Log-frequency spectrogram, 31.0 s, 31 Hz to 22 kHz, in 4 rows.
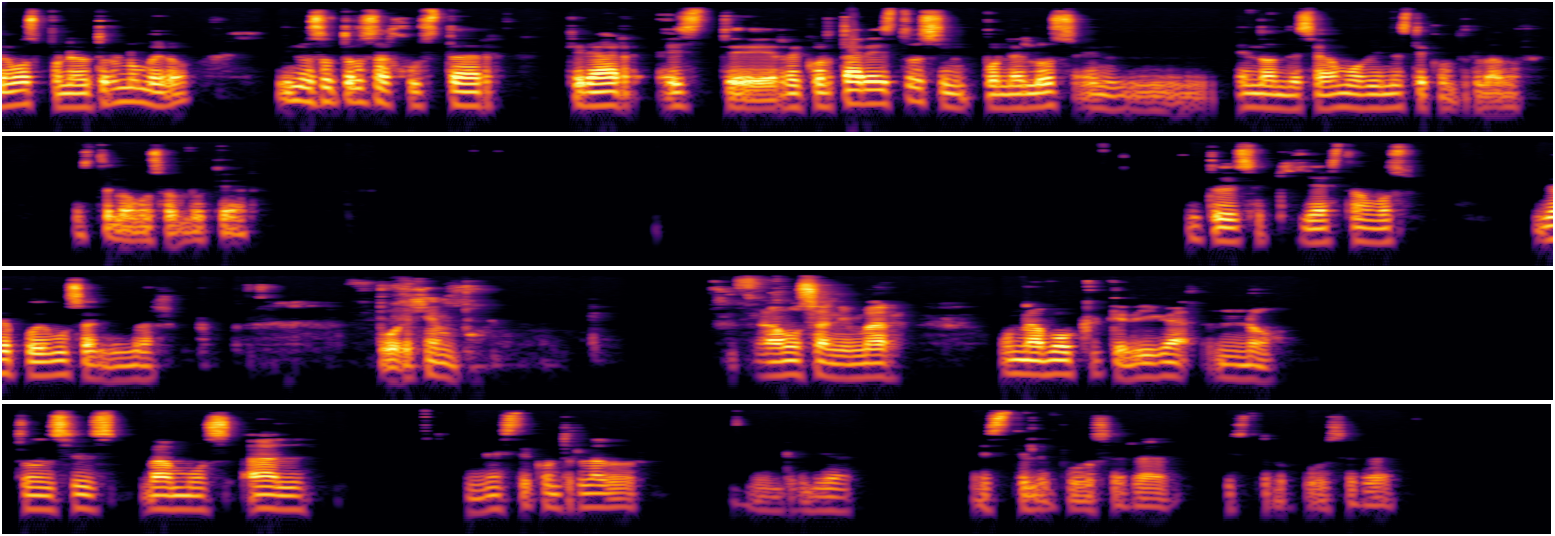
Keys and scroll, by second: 7.1 super+z.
